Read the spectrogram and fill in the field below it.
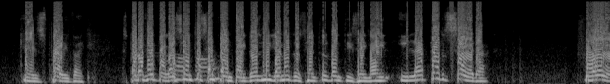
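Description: Throughout, an integer overflow lets loud peaks, driven about 7 dB past the limit, wrap to the opposite sign instead of clipping, so a small share of samples snap into violent, sharp cracks on the speech. From 5.25 to 5.77 s, just after "la tercera", the sender likely stopped transmitting during the pause (discontinuous transmission, as in Opus DTX), so comfort noise stands in for the background. The room noise, about 31 dB below the speech, becomes a steady, featureless hiss for those 520 ms, barely shifting in level, about 1 dB.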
